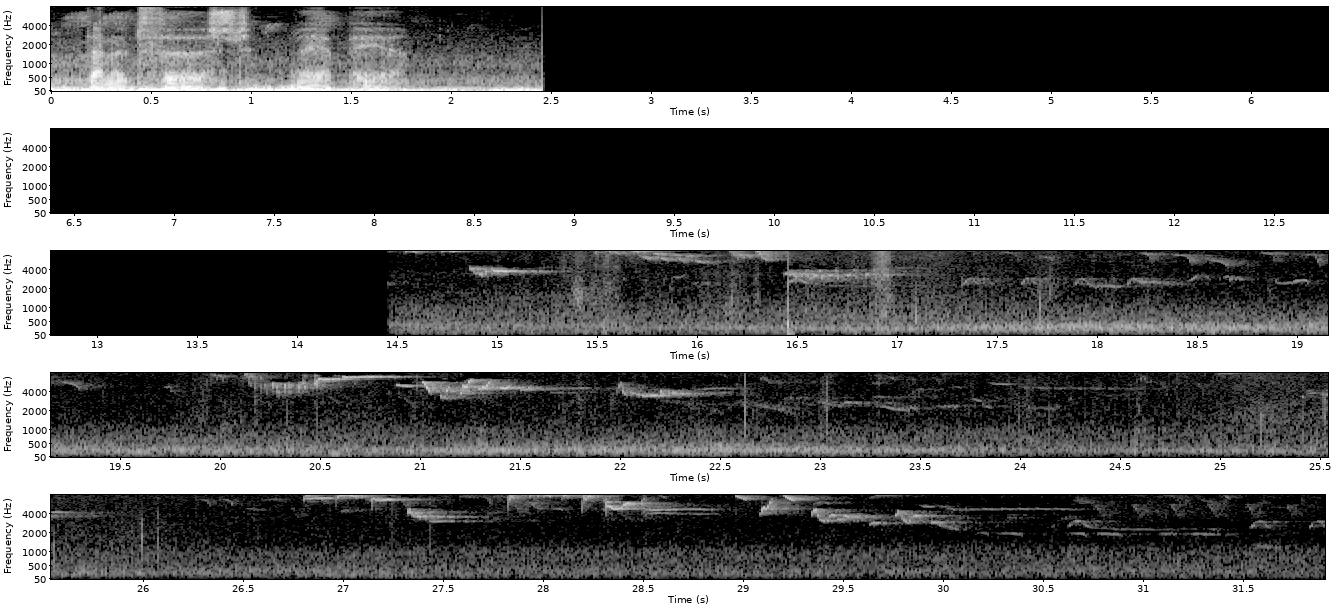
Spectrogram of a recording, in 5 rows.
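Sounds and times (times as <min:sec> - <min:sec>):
songbirds chirping and trilling: 0:14.5 - 0:31.9.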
